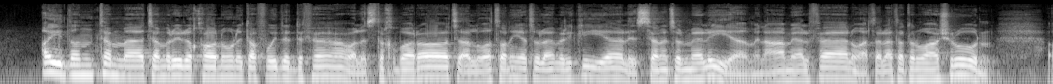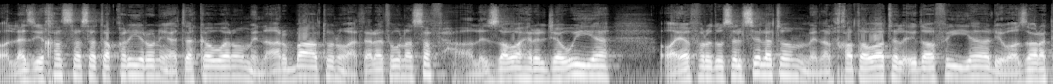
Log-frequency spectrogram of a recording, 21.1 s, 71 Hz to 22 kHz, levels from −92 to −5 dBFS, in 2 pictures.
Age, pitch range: 40-59, 100-120 Hz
